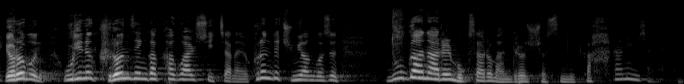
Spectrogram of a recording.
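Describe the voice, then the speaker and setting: A male pastor preaching with a high, lively voice that swings widely in pitch. He leans on rhetorical questions and emphatic repetition as he addresses the congregation. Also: fast. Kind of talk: sermon.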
